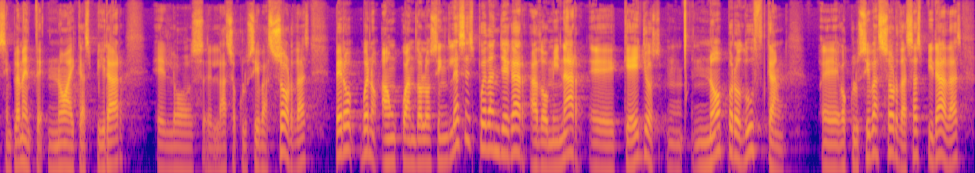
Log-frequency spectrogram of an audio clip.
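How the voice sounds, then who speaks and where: Male teacher, explanatory lecturing voice, mid pitch, many fillers and pauses. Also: clean tone. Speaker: phonetics teacher.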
